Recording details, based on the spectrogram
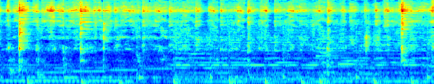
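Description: Eggs and milk get mixed in a bowl for an omelette, a busy run of metal utensil clinks and scrapes against the dish with irregular sharper knocks, no talking over it.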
